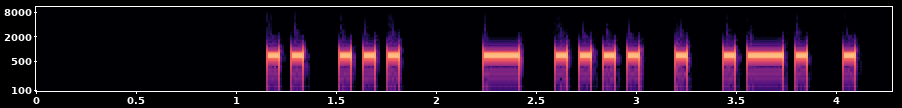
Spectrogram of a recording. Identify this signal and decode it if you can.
Morse code, heard as a keyed tone, about 21 wpm, 700 Hz. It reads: IS THERE
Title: Sentences from Top 1000 Words - Review Part 6 - 20wpm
